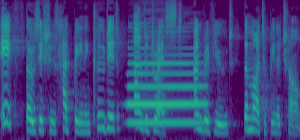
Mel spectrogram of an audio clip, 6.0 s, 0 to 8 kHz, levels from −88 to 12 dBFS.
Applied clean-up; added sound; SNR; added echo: none; Wind instrument, woodwind instrument; -2 dB; none.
